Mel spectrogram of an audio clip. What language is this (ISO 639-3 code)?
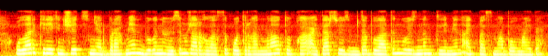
kaz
